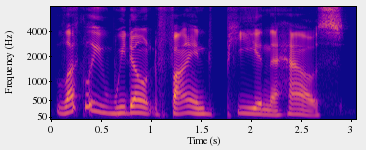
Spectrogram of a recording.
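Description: A man's voice: a little high, a little slow, a bit bright, dry recording, studio quality. A man co-hosting a casual chat, telling a story with lots of laughs and fillers.

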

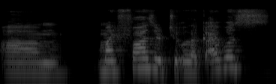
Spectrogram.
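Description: A woman's voice: mid-range voice, slow. Russian-accented woman in her thirties, chatty. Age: 30s. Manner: animated storytelling with many fillers. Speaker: guest. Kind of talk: casual interview chat.

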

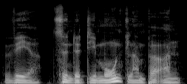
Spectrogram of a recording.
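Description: A man doing a dreamy little mouse poet, soft and unhurried, kinda low voice, dry close sound. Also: steady tone, no room sound. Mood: reciting. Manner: gentle, unhurried, recites like a poem. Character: calm, dreamy male field mouse poet.

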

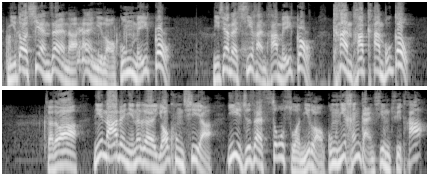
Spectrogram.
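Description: A man's voice: high-pitched, big pitch swings, moderate pace, a bit bright, husky. A man hosting a radio advice show, lecturing a caller in an emphatic, repetitive way.

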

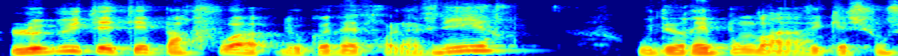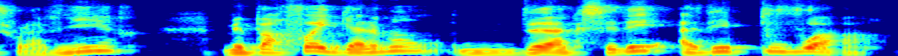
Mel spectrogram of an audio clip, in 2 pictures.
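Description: A man's voice: medium pitch, a little mellow, slightly rough. A man giving an unscripted lecture, explaining step by step, hesitating often with fillers and restarts, and talking straight to his listeners with opinionated asides. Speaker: lecturer on occult history.

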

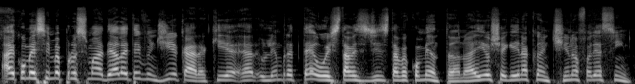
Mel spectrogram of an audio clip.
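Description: A Brazilian man with a high, quick voice spins a personal story at a rapid clip. He slips into the people he quotes and keeps the tale moving. The sound is dry and close. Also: no echo. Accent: Brazilian Portuguese. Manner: animated, acts out quoted dialogue. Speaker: guest telling his story. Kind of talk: casual storytelling chat.

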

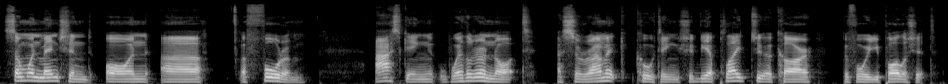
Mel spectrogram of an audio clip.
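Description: Mid-pitched man in casual podcast chat. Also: unhurried. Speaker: podcast co-host and car detailer.

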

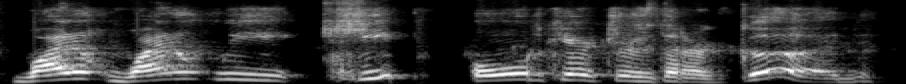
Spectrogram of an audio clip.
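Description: A man's voice: sits high, very animated, measured pace, warm tone, breathy edge. A man co-hosting a podcast in casual chat, rambling with many fillers and restarts. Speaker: podcast co-host.

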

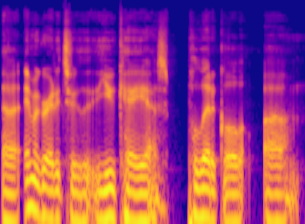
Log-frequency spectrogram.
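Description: A man's voice: lowish voice, flat delivery, normal speed, clean tone, no echo. A young man, a guest on a casual podcast, rambling with repeated words and easy laughs.

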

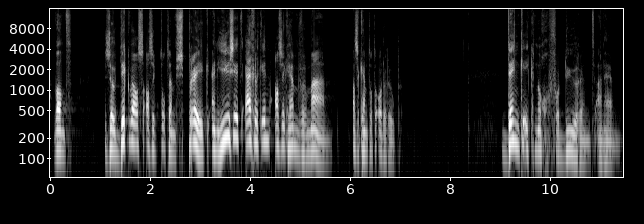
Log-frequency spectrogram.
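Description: A man's voice: mid-range voice, dry recording, studio quality. Impassioned Dutch-speaking preacher man. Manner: dynamic, swinging from loud emphasis to hushed tenderness; slow, drawn-out stress on key words. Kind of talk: sermon.

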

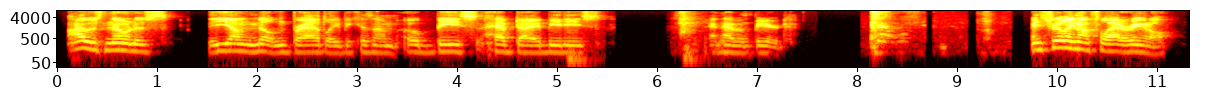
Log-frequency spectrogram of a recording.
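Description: A man's voice: fairly high pitch, bright, forceful tone. A man hosting a podcast in casual, crude, joking chat with plenty of swearing. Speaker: podcast host.

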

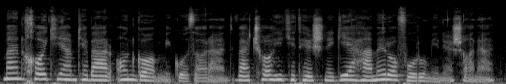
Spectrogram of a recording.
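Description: A woman's voice: mid-range voice, expressive, gravelly. A woman voicing a weak, dying mother. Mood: fading, tender. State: voice growing weak. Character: dying mother trapped under rubble, calm and tender. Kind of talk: audiobook reading.

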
